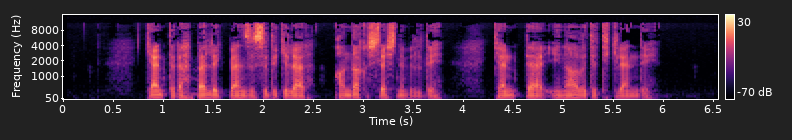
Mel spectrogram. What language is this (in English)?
Uyghur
